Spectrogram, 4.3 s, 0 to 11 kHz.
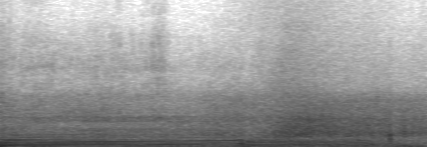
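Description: McLaren 600LT's twin-turbo V8 through a Fi exhaust, accelerating hard away. The pitch climbs steadily, drops sharply at upshifts right at the start and about two and a half seconds in, then holds and fades near the end as the car pulls away.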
